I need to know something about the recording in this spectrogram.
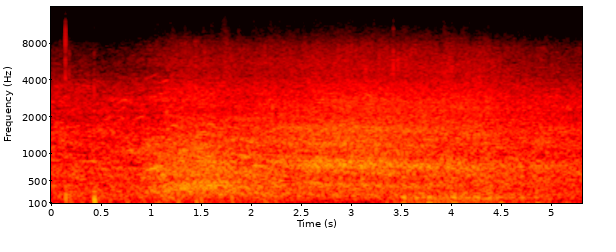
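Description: A stadium crowd roars loudly and then settles.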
